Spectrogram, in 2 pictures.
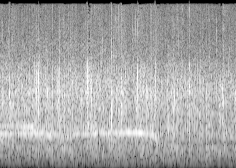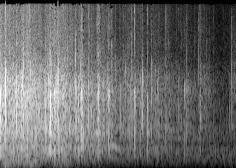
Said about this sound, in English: Can I hear some clap of you here?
